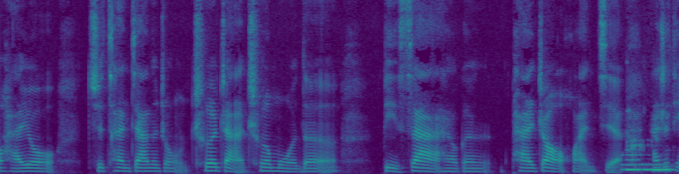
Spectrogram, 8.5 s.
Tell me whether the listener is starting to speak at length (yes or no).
no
